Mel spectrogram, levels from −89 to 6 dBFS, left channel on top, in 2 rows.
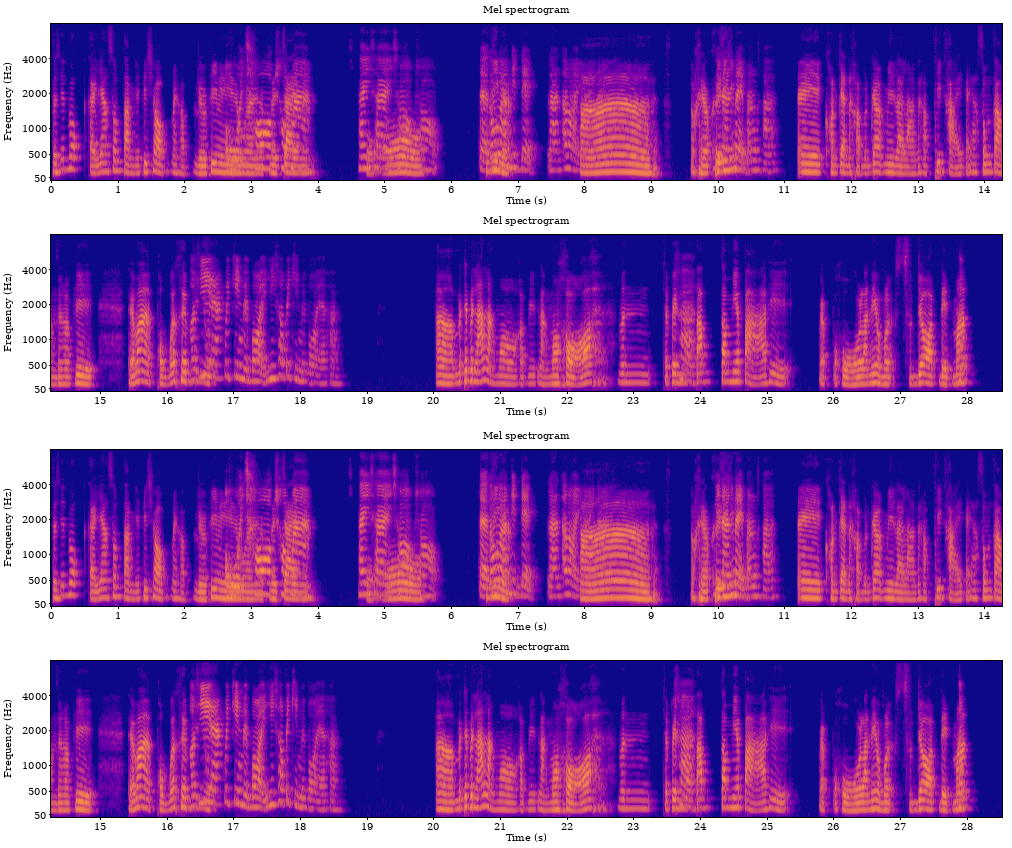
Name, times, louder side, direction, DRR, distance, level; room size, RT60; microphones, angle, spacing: voice 1, 0.0-3.9 4.7-5.6 6.5-6.9 7.9-9.1 9.6-10.3 11.2-16.7 20.0-25.3 25.8-28.0, equal, ahead, 0.3 m, -26 dB
voice 2, 2.6-3.9 4.6-5.8 6.4-8.4 9.9-10.9 16.3-18.6 23.6-24.0 27.9-28.0, right 3 dB, 85° right, 0.8 m, -28 dB
3.7 x 2.2 x 2.2 m
head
